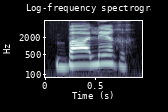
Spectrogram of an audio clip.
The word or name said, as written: baligh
